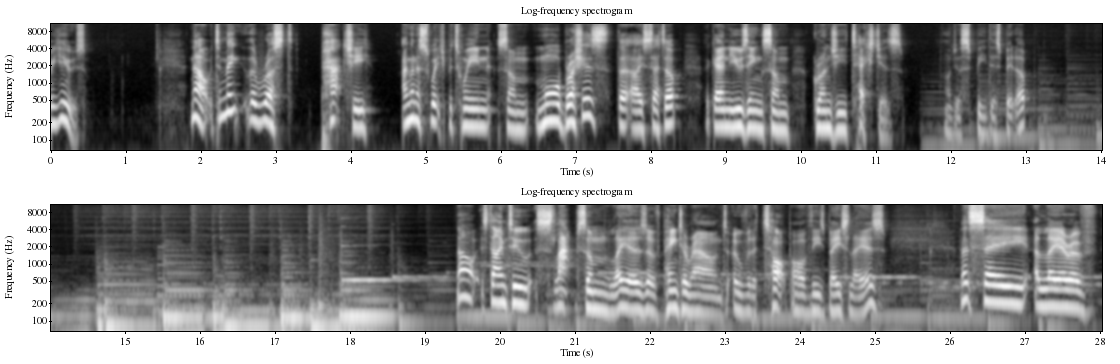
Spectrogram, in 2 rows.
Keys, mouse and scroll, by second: 0.9 click, 2.4 click, 7.6 click, 8.7 click, 9.9 click, 10.8 click, 12.3 click, 12.9 click, 13.3 middle click, 13.5 click, 13.6 shift+middle click, 14.1 super+z, 14.3 click, 14.8 super+z, 14.9 click, 15.6 click, 16.0 shift+f, 16.1 click, 16.5 shift+middle click, 16.7 click, 16.8 click, 16.9 shift+middle click, 17.0 click, 17.1 click, 17.2 click, 17.2 shift+middle click, 17.5-18.3 click, 17.6 click, 17.7 click, 18.0 click, 18.1 click, 18.2 click, 18.5 shift+f, 18.7 click, 18.8 shift+middle click, 23.8 click.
